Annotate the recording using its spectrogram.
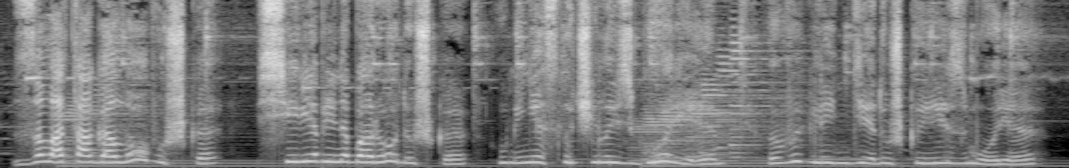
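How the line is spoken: Thin singing voice. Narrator (Russian): тонким голосом поет

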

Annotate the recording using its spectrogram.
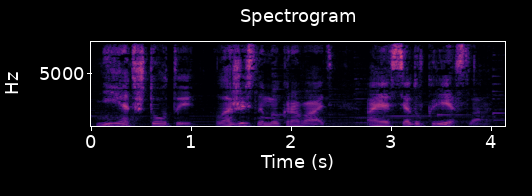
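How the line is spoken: Sleepy voice. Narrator (Russian): сонным голосом сказал

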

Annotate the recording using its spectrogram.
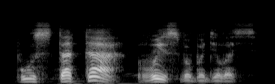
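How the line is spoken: Involuntary exclamation. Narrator (Russian): Великий мудрец не удержался и воскликнул

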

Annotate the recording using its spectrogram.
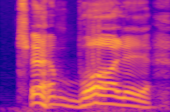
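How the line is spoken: Wild gleeful laugh, robber. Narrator (Russian): захохотал с дикой радостью разбойник и добавил

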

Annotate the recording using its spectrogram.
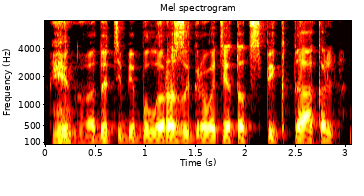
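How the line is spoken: Grumble. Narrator (Russian): бурчал я

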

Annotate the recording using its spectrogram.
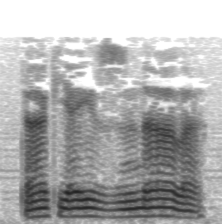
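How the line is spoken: Hissing from behind. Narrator (Russian): зашипела сзади

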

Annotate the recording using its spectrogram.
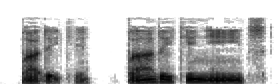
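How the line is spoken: Whispered. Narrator (Russian): шептал я

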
